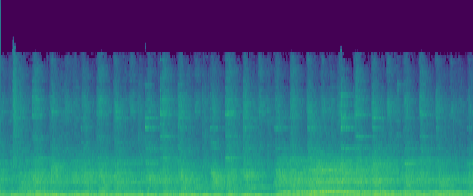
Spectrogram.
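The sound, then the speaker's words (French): Loud, continuous tribal music from a capoeira class in a community centre on Avenue Père Marquette in Québec: a steady driving percussion beat over a low droning twang and chant-like tones, without pause. “À l'intérieur, on entend une musique tribale et une odeur, ma foi, forte d'homme se fait sentir.”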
